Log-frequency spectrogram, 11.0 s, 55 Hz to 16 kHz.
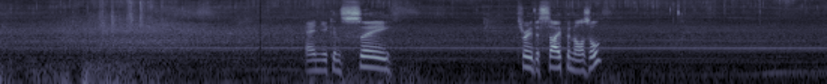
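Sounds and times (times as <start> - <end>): diaphragm pump whining: 2.2 - 11.0.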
